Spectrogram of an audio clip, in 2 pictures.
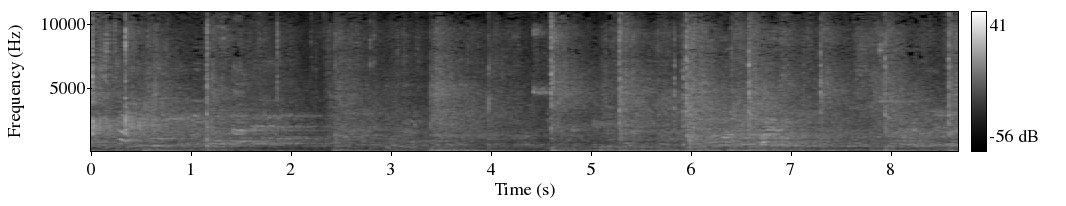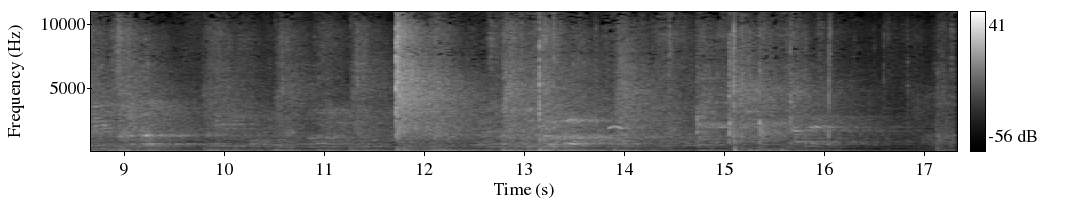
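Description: Volleyball being played in a large gym: repeated sharp hits of hands on the ball, starting with a serve, through a rally.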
